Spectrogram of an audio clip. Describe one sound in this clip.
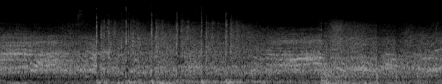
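Bodies thud onto a wrestling mat.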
